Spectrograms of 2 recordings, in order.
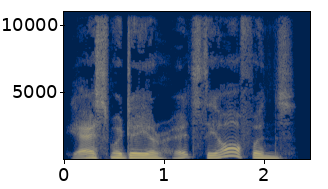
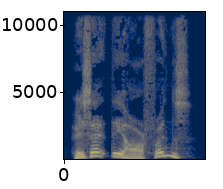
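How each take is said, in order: First: Country man's answer, falling at the end; man calling back. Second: High, rising question from a country woman; booming woman indoors. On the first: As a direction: call back reassuringly in a Suffolk burr. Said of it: "the man called back". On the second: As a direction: call out eagerly from indoors, pitch up. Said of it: "boomed a woman's voice". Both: A narrator's reading.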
